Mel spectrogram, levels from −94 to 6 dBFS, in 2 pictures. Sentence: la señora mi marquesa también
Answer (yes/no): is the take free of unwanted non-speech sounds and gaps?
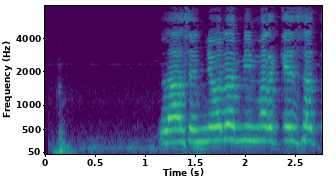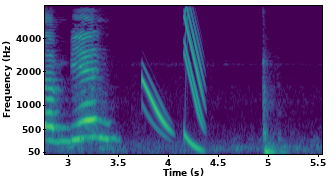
no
